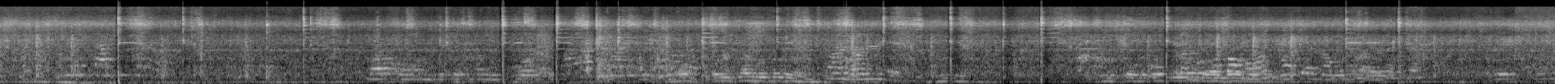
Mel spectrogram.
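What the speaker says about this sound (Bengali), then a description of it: "আমি অল্প করে জল দিয়ে দেবো দিয়ে মশলাটাকে একটুখানি আর একবার ভালো করে কষিয়ে নেবো" Masala for malai katla sautéed with a splash of water, stirred hard in a pan, with a constant sizzle and frequent metallic scrapes and clinks of the spatula, close and loud, no talking.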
